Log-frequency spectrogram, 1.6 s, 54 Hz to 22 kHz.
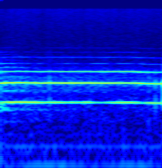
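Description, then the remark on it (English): A wolf howls in one long, steady, held note with a clear, tonal ring. No voices accompany it, and the sound stays at a constant moderate loudness throughout. “And today we've landed in Belgium, where after more than 100 years, farmers are legitimately crying, wolf!”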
